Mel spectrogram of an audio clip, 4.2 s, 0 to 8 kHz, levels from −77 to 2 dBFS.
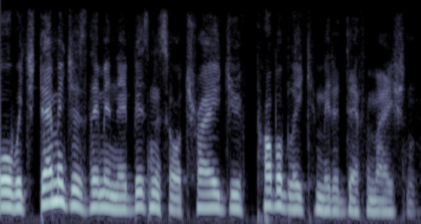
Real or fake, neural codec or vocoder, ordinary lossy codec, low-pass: real; none; Opus, 24 kbps; 7.2 kHz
